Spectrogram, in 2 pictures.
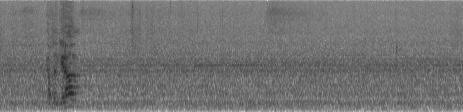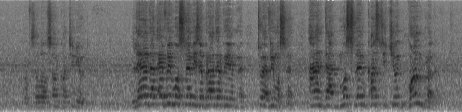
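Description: An elderly man recites calmly in a room with a slight echo.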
